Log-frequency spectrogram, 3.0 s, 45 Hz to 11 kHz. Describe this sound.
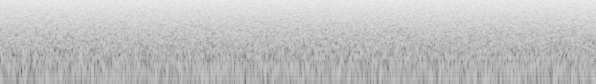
Gala GARCIA 04
Description de base:
sound 4. 3 seconds.
Typologie:
Continu Complexe
Masse: son seul , nodal
Timbre Harmonique: parasitaire
continu-complexe, Audacity, X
